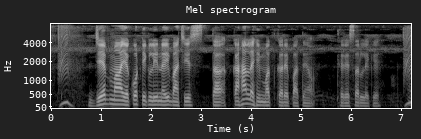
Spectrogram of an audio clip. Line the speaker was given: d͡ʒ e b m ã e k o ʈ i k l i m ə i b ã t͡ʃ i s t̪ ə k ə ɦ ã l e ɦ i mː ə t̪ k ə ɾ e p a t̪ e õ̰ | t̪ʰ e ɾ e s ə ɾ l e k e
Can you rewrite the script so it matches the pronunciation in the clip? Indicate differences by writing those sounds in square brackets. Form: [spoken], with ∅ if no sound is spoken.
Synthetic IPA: d͡ʒ e b m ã e k o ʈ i k l i [n] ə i b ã t͡ʃ i s t̪ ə k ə ɦ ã l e ɦ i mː ə t̪ k ə ɾ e p a t̪ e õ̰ | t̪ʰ e ɾ e s ə ɾ l e k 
